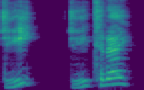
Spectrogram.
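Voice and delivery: "Jeet today" rising, "Jeet" one short syllable; Philly "Jeet" asked lightly. Shown as a demonstration. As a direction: ask "Jeet today" casually. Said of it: "We shorten it to Jeet".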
